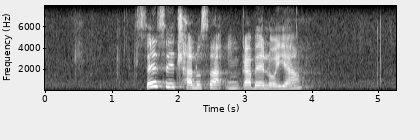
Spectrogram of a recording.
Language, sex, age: Tswana, female, 21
